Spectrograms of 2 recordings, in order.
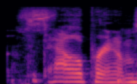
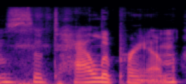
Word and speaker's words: citalopram: Citalopram. Citalopram.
